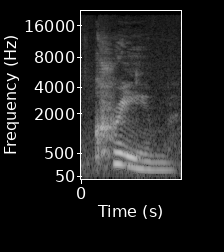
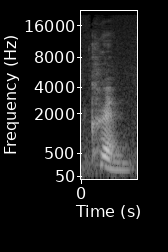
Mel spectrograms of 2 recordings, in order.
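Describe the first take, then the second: First: The vowel is long and drawn out. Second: The vowel is short and clipped. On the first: The speaker calls it right. "the E A combination creates this lovely elongated sound" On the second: The speaker calls it wrong. "we don't want to say it too quickly because it's going to sound a bit strange. It's going to sound more like crim"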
